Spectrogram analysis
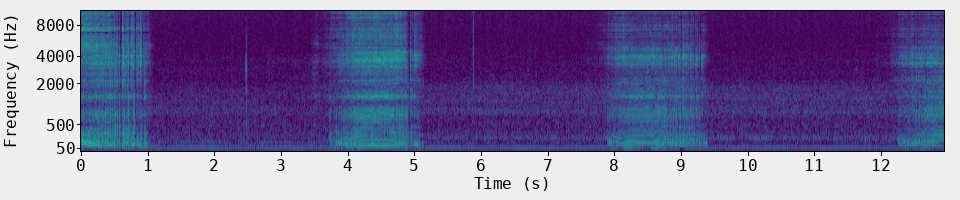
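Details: Sleeping man snoring: loud, deep rattling snores on each breath in, about every four seconds, with quiet pauses between them; ordinary heavy snoring.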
